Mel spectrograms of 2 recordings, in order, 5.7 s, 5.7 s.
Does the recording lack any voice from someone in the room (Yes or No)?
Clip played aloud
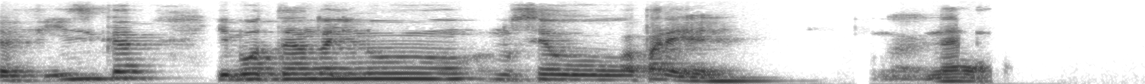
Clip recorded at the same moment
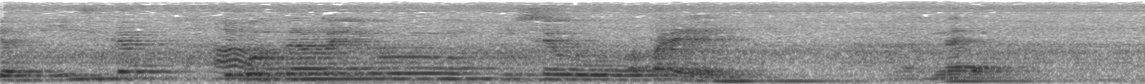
No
